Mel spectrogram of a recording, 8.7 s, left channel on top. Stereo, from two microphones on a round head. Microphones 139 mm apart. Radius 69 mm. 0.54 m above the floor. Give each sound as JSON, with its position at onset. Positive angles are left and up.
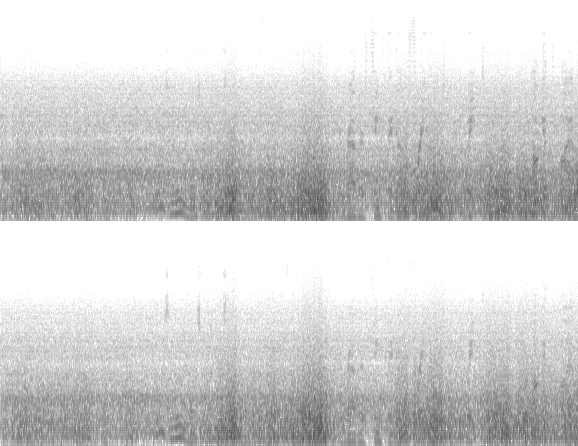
{"t": 2.3, "sound": "a man speaking", "side_deg": -20}
{"t": 5.0, "sound": "a man speaking", "side_deg": 35}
